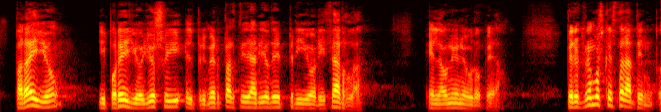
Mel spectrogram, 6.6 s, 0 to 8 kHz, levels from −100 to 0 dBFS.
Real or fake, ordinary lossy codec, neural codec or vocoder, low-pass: fake; none; codec, 16 kHz, 4 kbps, FreqCodec, larger model; none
